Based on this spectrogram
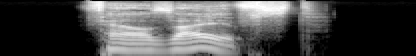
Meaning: second-person singular present of verseifen
- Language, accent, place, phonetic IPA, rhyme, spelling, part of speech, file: German, Germany, Berlin, [fɛɐ̯ˈzaɪ̯fst], -aɪ̯fst, verseifst, verb, De-verseifst.ogg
